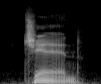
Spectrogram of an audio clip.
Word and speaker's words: Can: And I think it's actually pronounced Chan or something like Chan. – That. Yes, even though it's spelled C-A-N.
